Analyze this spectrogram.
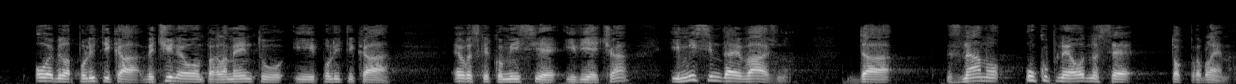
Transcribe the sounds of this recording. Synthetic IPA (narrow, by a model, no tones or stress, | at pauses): o̞ʋojebiːlˠapo̞lit̪ikaʋe̞t͡ɕineuo̞ʋo̞mpaɾlame̞nt̪uipo̞lit̪ika | e̞ʋɾopske̞ko̞misije̞ʔiʋje̞ːt͡ɕa | imislimd̪aje̞ʋaːʒno̰ | d̪a | znaːmo̞ | ukupne̞o̞d̪no̞se̞ | t̪o̞k̚pɾoble̞̰ːma̰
